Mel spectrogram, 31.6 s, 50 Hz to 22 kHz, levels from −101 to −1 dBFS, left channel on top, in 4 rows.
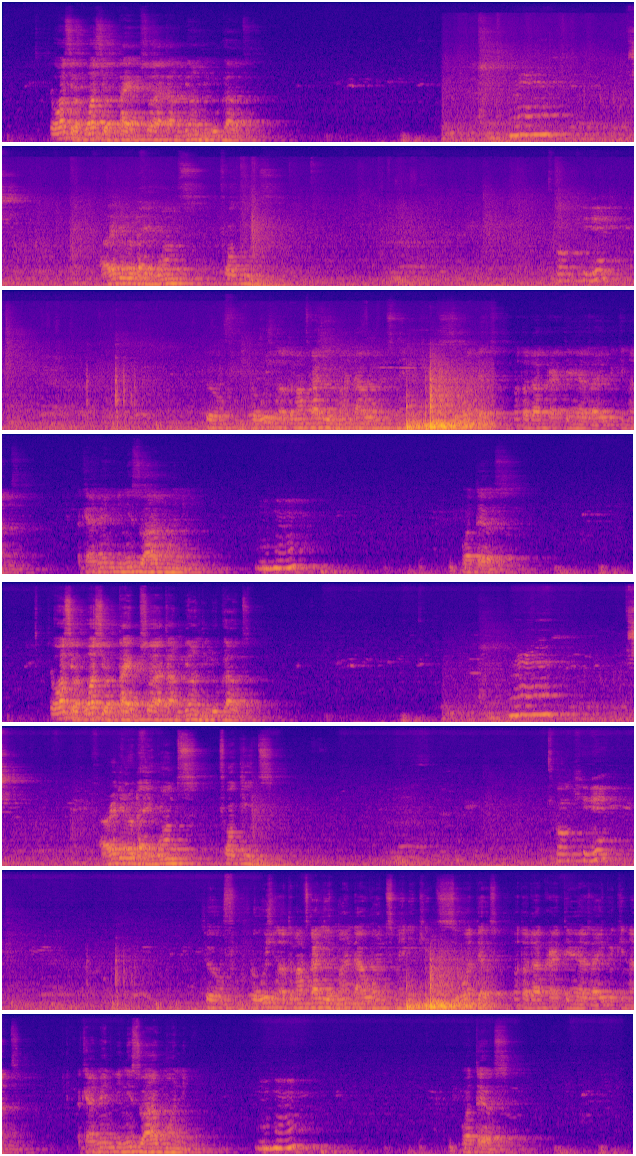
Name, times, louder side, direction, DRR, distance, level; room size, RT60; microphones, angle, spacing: voice 1, 0.6-3.2 9.1-10.3 10.6-11.3 18.3-23.9 24.6-26.1 29.5-30.0, right 1 dB, 70° right, -1 dB, 3.9 m, -34 dB
sound 1, 5.5-22.0, left 2 dB, 90° left, 0.8 m, -36 dB
voice 2, 5.9-7.2 7.6-8.0 8.7-9.3 12.8-13.2 14.8-16.5 17.2-18.3 18.7-18.8 26.9-27.5 29.3-29.4, right 1 dB, 45° right, -3 dB, 2.6 m, -40 dB
29.5 x 24.5 x 3.9 m, 1.2 s
head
